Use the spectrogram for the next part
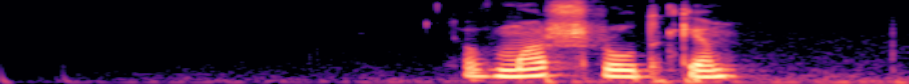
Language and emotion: Russian, neutral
